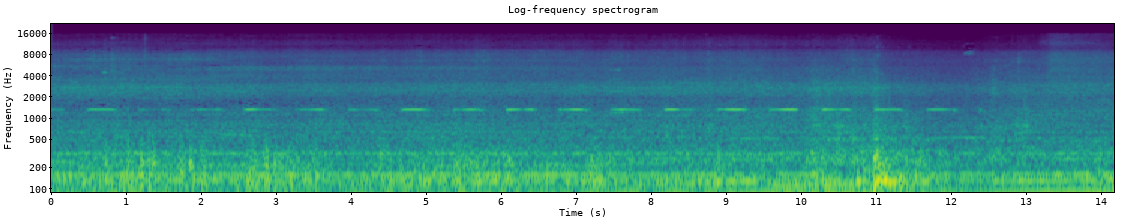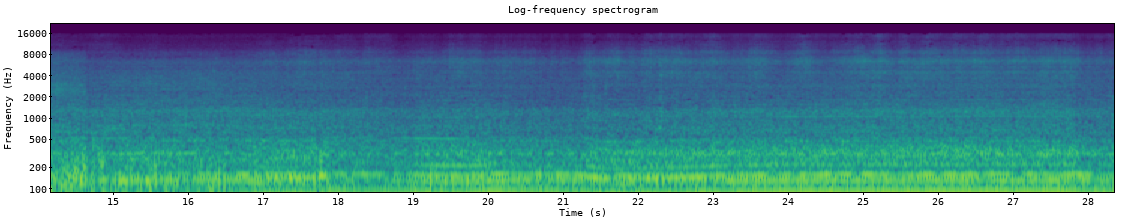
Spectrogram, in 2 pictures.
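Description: LGMG MT88 mining dump truck reversing into loading position, its reversing alarm beeping about twice a second for the first twelve seconds over the steady running of heavy diesel engines. The beeping stops with a short loud burst about eleven seconds in, then only the steady engine sound of the truck and the SANY SY870C excavator goes on.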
